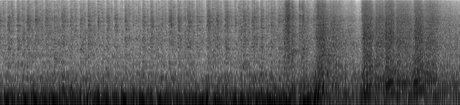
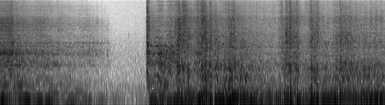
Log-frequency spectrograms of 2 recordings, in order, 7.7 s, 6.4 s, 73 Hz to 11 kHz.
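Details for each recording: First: 1970 Chevy C10 parked 10 years, after mixture screw and idle adjustment: steady, even low rumble at idle, then a short throttle blip that settles cleanly; normal idle. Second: 1970 Chevy C10 parked 10 years, new rubber fuel lines and filter, carb primed: cranks, goes quiet, catches briefly on primer without settling into idle; carburettor float bowls not yet filled.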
